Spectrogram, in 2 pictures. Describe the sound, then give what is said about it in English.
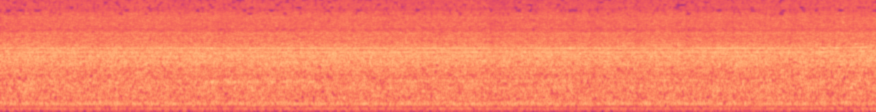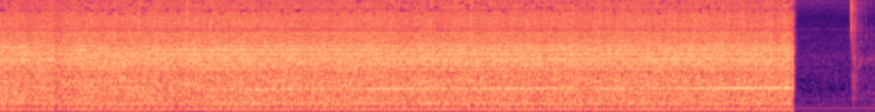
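The diesel engine of an HST power car, not a Valenta, goes to full power: a loud, steady roar, a sustained drone with deep low rumble and tonal whine, running unbroken for about seventeen seconds before cutting off abruptly. “Oh, that's that's going to full power in an HST power car.”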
